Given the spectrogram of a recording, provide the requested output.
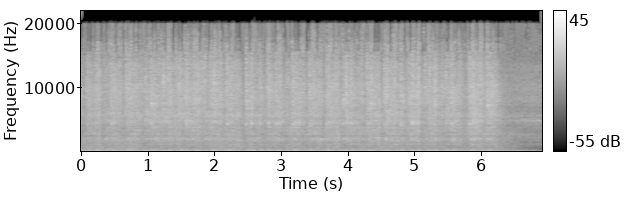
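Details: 1990 Toyota Pickup with swapped 3.4L 5VZ-FE V6, new injectors, first start: heavy lumpy stumbling rumble, running badly rich with fuel puddles and smoke from the exhaust; something suspected of tricking the computer into over-fueling.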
